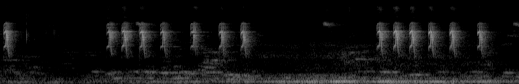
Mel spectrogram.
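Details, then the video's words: Bar-winged prinia screaming call used as a lure for wild prinias, heard as two clusters of rapid, harsh high notes separated by a brief quiet gap over a faint low rumble. "Suara asli prenjak lumut menjerit"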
